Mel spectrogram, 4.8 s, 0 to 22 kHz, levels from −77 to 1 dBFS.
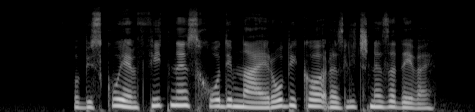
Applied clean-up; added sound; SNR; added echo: none; none; none; none.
